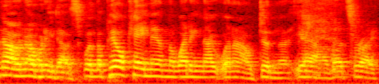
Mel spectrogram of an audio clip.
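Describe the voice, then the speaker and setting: Room echo is audible as a woman talks at a very fast pace in an American accent. Her pitch is medium. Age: 70s. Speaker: comedian. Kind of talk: stand-up. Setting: stage with audience.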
